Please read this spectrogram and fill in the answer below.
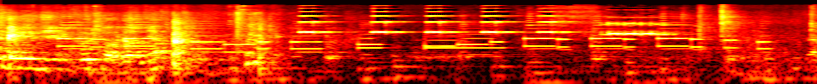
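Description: Someone hums a wordless 'la-la-la-lan' tune. From about two seconds in, a digital door lock's keypad sounds a run of about ten short electronic beeps at stepped pitches as the entry code is punched in.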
